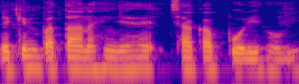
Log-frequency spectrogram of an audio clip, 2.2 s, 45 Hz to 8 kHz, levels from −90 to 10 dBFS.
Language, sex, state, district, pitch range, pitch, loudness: Hindi, male, Uttar Pradesh, Jyotiba Phule Nagar, 115-120 Hz, 115 Hz, -23 LUFS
